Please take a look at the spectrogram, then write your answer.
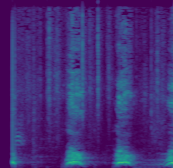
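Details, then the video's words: Husky named Jane, also called Zhul'ka, playing with Mitsos: three loud drawn-out howl-like vocal calls, each about a quarter second long, repeated at roughly half-second intervals after a sharp opening yelp. "Jane ( Zhul'ka) and Mitsos playing together =)"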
